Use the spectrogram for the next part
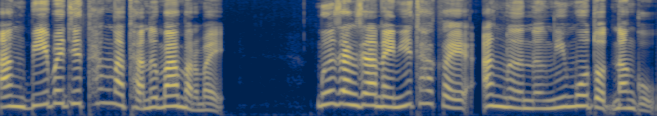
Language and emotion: Bodo, angry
